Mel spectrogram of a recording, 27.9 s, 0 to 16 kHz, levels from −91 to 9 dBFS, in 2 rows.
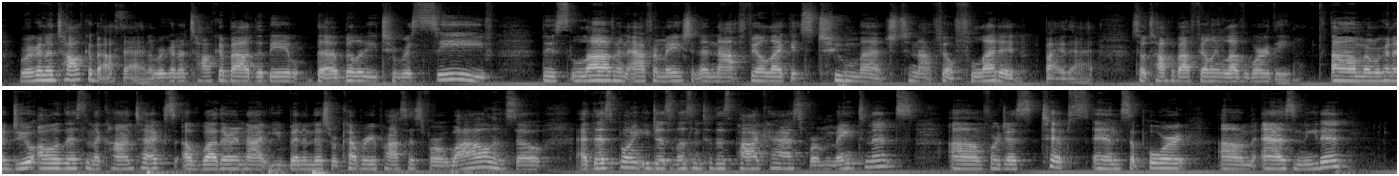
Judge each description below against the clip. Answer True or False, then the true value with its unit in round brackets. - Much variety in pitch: False (2.8 semitones)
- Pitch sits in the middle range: True (160 Hz)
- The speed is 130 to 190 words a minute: True (185 wpm)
